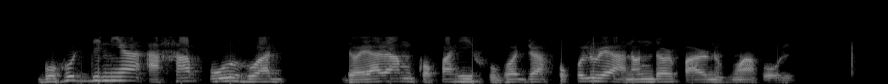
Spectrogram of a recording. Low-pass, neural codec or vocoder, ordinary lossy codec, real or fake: 3.6 kHz; none; MP3, 32 kbps; real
